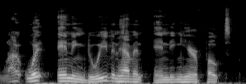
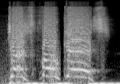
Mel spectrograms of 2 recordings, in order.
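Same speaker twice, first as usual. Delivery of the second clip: very high, drawn-out shout; full-force, high-pitched yell, stretched out; all-out scream; 12 dB louder, much slower than usual. Real, not acted. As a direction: scream it at the climax of the fight. Screamed at moment of boss kill.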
